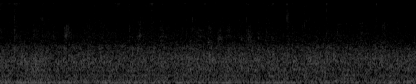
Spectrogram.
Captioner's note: sound of running water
